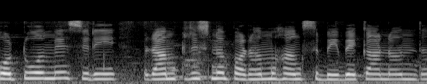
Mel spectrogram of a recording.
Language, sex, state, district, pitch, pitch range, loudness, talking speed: Hindi, female, Odisha, Malkangiri, 245 Hz, 240-270 Hz, -17 LUFS, 110 wpm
